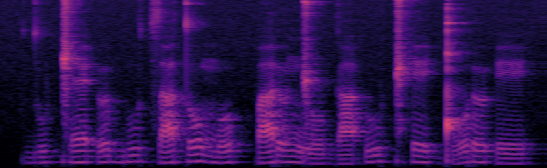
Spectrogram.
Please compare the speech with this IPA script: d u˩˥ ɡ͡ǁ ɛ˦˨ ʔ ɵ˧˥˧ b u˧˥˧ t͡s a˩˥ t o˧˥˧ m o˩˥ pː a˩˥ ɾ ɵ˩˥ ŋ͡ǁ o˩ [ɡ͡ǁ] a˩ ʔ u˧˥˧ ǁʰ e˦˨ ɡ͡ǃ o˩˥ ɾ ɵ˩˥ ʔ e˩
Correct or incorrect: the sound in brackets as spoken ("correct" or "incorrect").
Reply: incorrect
